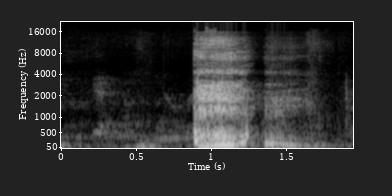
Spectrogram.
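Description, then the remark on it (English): A person coughs twice, two loud, rough bursts back to back with a brief gap between them, after a stretch of quiet background. “Does this have a mute button, James? When I need to cough, just turn it off.”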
